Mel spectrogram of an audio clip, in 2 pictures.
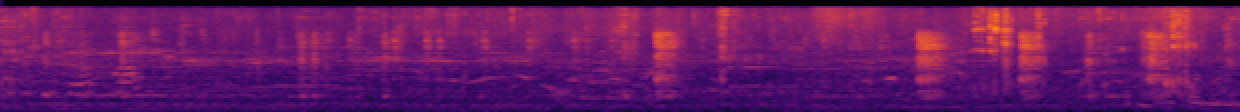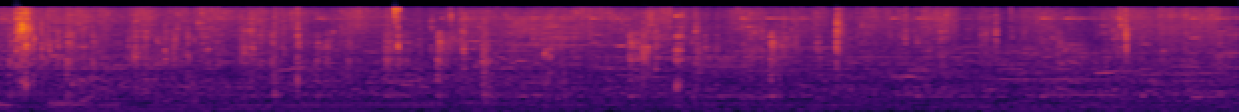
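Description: Busy eatery background: indistinct people talking with music behind, and scattered short clicks and rustles of plastic close by.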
